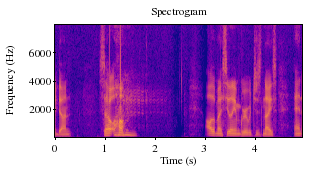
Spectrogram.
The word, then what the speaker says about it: mycelium: think that all the medicum or mycelium mycelium I was saying it wrong last episode all the mycelium is grown which is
